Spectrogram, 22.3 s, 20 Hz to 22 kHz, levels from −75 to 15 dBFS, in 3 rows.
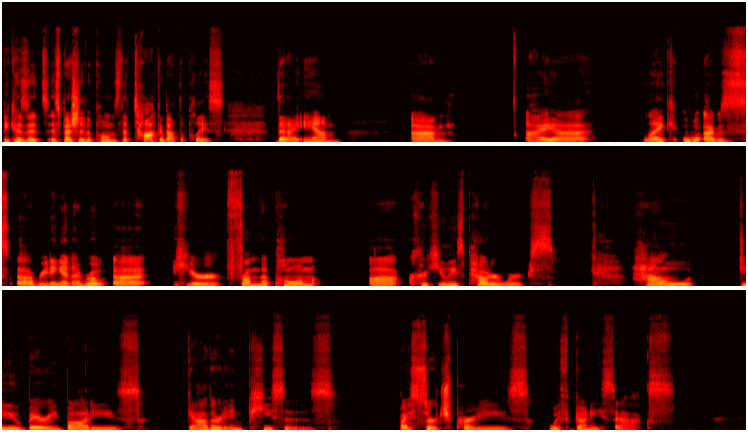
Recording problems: none

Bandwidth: 18 kHz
